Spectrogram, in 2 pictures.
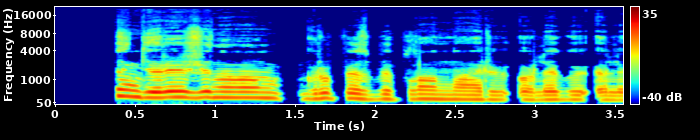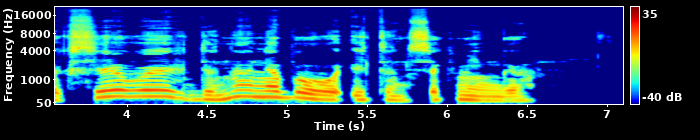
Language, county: Lithuanian, Klaipėda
